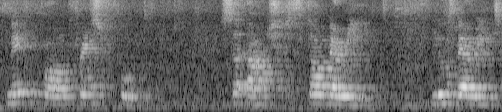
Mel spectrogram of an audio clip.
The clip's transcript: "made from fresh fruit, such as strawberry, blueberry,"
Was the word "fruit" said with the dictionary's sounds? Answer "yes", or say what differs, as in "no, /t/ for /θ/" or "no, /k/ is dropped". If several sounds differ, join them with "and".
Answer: no, /ɹ/ is dropped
